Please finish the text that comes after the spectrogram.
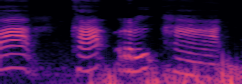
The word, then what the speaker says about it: คฤหาสน์: ท้าย นั่น ก็ คือ คำ ว่า คฤหาสน์ ออก เสียง รึ หมาย ถึง เรือน ขนาด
